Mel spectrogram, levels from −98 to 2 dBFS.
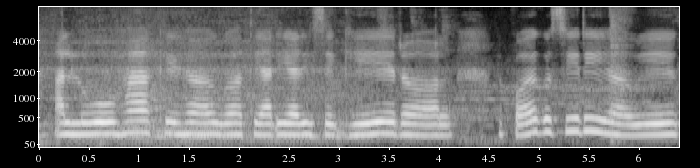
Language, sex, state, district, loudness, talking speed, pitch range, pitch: Bajjika, female, Bihar, Vaishali, -15 LUFS, 120 wpm, 190-205 Hz, 195 Hz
